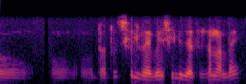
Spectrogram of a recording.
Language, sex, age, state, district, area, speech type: Bodo, male, 30-45, Assam, Kokrajhar, rural, conversation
